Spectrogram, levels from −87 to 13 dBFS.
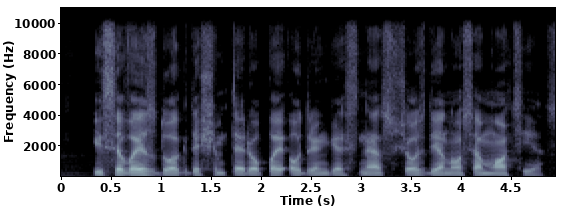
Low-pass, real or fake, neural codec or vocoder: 9.9 kHz; fake; vocoder, 44.1 kHz, 128 mel bands every 512 samples, BigVGAN v2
